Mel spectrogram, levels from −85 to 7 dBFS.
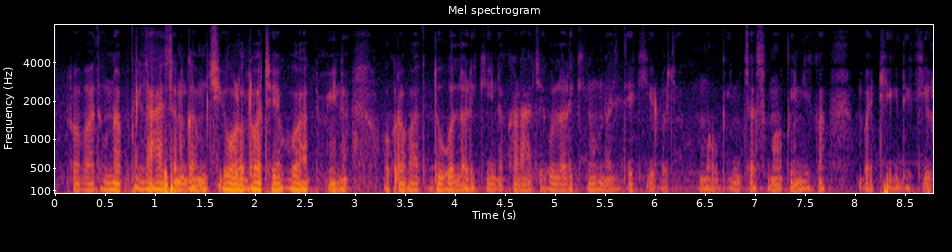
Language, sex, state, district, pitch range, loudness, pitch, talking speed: Maithili, male, Bihar, Bhagalpur, 110-125 Hz, -24 LUFS, 115 Hz, 165 wpm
